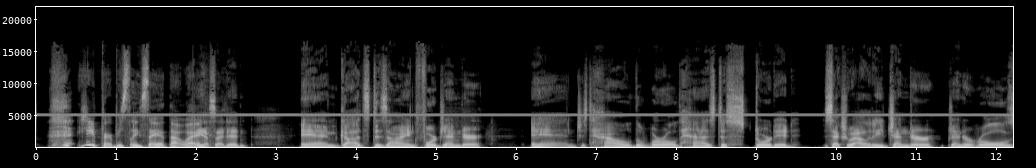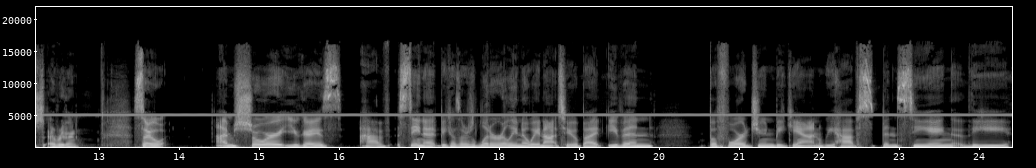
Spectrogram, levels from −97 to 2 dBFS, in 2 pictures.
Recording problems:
high-pitched whine; noticeable; throughout; 5 kHz, 15 dB below the speech

